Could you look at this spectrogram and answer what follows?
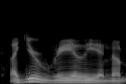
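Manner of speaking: put-on condescending voice. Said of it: "a condescending".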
